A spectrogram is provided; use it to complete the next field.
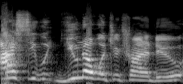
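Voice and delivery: very high, shrill, loud screaming. Retelling how a man at a restaurant screamed at the speaker: imitating someone screaming. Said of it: "screaming at me".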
